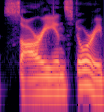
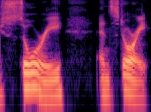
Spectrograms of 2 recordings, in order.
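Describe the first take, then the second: First: It is said in an American accent. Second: It is said in a Canadian accent.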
